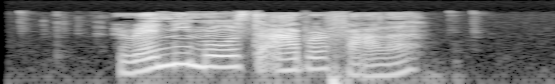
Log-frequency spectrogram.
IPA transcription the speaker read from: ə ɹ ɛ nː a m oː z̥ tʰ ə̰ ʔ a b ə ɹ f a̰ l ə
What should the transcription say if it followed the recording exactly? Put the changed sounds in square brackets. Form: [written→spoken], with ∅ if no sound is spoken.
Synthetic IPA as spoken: ə ɹ ɛ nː [a→i] m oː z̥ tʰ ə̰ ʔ a b ə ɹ f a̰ l ə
